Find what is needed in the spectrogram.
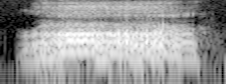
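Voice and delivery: tiger roar. Shown as a demonstration. Speaker leading the audience in being tigers, playful roar. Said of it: "now we're gonna be tigers".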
